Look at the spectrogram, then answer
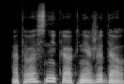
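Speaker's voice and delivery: ordinary delivery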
